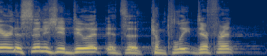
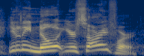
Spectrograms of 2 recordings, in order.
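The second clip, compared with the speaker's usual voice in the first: higher, fast mock of the wife's retort; exasperated wife; 9 semitones higher, faster than usual. Husband retelling his wife's retort in a fight, higher and fast. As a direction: rattle it off as the fed-up wife.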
